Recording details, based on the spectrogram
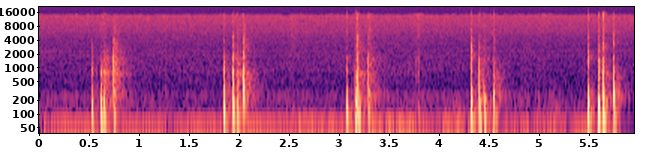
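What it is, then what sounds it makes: Cork board. Long painted fingernails tap a large, solid, round flat cork board held up in the air, scratching it between strikes. Five quick bursts of two or three dull, low knocks are heard. Each knock dies away almost instantly over a faint, steady scratchy rustle.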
